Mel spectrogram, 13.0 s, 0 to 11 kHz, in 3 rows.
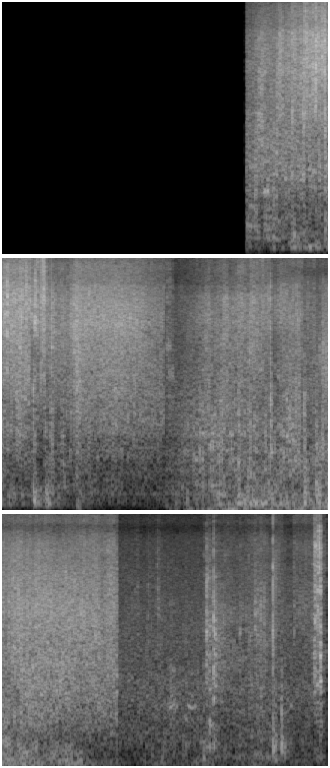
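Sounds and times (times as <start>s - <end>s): wind buffeting microphone: 5.2s - 12.8s.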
